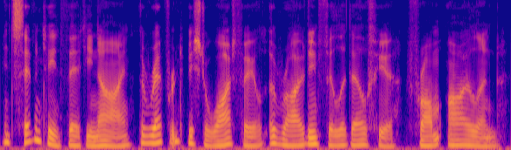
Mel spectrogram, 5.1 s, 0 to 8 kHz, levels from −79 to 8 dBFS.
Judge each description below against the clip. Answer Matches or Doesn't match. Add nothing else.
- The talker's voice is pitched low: Matches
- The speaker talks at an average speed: Matches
